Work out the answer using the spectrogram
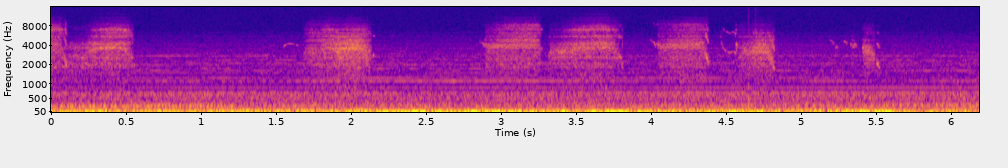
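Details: Barn owl nest box at the University of Florida holding a female and four tiny nestlings. Rough hissing bursts sound in uneven clusters against a continuous low hum.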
